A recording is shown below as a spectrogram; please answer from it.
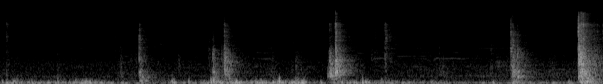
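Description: The GMC Jimmy's hood is shut: a few clunks and knocks as it is handled, then one loud slam near the end.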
